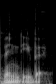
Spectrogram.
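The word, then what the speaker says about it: WinDbg: This is the actual word pronounced as wind debug.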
